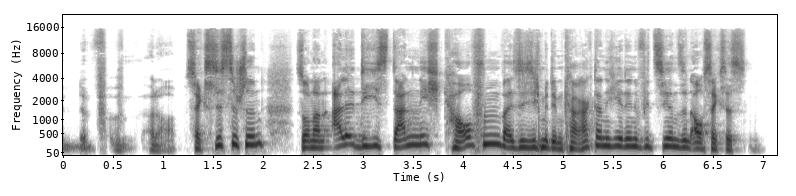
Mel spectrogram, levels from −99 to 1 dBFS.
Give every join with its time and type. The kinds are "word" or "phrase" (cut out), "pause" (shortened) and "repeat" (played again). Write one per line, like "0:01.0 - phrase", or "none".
none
